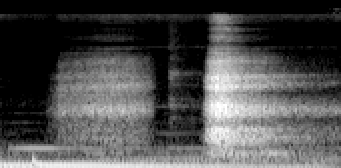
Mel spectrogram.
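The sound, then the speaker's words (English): Someone takes a deep breath: a long, airy inhale, a short pause, then a louder, rushing breathy exhale over a faint low hum. “So after a little while of listening, I'll kind of take a deep breath.”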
